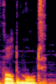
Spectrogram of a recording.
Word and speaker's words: Voldemort: that it was actually meant to be pronounced with a French accent in which the T should be silent now if only we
